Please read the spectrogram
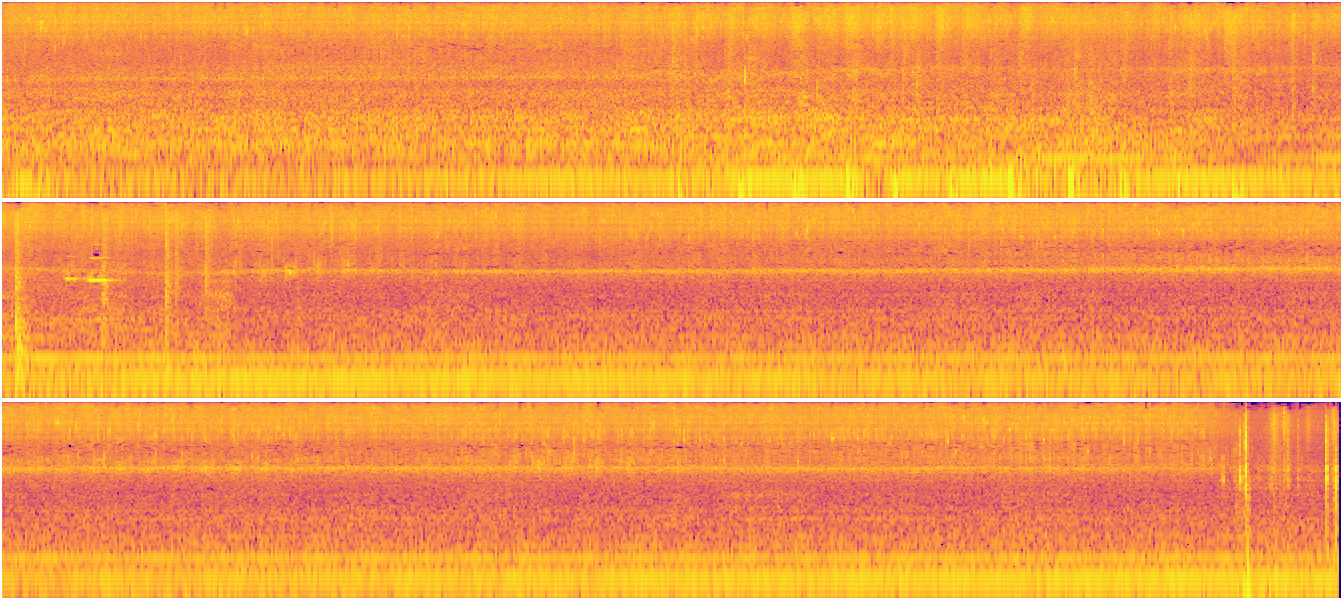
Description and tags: raw alkaseltzer or steak
What I thought might be a steak sizzling is actually alka seltzer, plop plop, fizz fizz.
